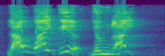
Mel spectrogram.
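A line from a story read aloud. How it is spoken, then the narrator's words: Thunderous roaring shout. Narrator (Vietnamese): Một giọng quát tở trời gầm phát ra từ miệng của Tử Diễn Côn Luân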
